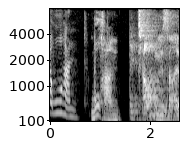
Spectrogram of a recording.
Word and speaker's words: Wuhan: Bueno, primera duda de Nico Wiñaki, ¿cómo se pronuncia Wuhan? Wuhan.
